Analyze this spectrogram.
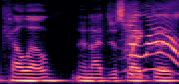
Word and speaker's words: Kal-El: take him to the vet to hear people pronounce his full name which is kal-el because I'd always get its Carroll so yeah that's real name is Adelaide Rhys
